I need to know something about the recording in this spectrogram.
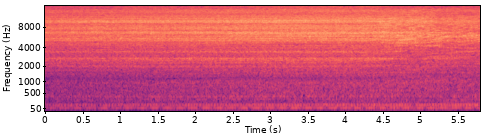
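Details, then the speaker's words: Lazy Daze 22-foot motorhome after exhaust leak repair with new muffler and tailpipe, first start: quiet, even exhaust burble at idle with steady low pulse, no ticking, puffing or leak hiss; dog box open makes it slightly louder; normal idle, healthy exhaust. "Alright, I'm getting ready to start it, see how it sounds. Oh my god. Pretty quiet."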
